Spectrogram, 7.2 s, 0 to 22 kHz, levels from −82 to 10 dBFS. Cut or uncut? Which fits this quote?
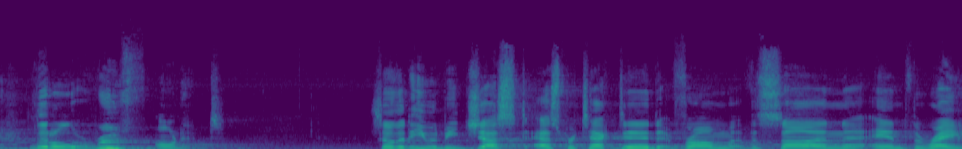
uncut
